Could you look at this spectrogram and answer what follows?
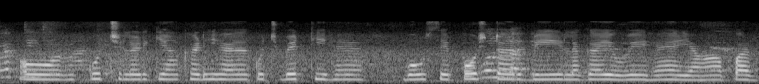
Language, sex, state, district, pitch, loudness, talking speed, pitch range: Hindi, male, Rajasthan, Bikaner, 230 Hz, -17 LUFS, 140 wpm, 220-235 Hz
